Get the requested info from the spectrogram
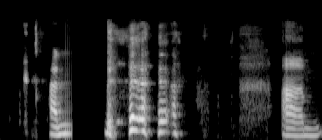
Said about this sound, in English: now I'm doing clearing my throat.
